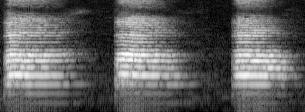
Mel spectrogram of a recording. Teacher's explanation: feeling like a zombie pa pa pa like that monotone flat tone mid tone no feeling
